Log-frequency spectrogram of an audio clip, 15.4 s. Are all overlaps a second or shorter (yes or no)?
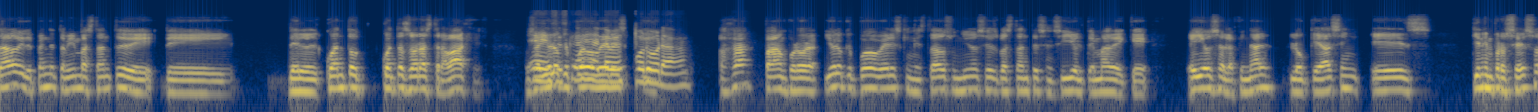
no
